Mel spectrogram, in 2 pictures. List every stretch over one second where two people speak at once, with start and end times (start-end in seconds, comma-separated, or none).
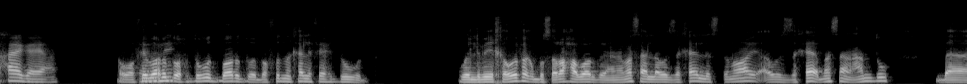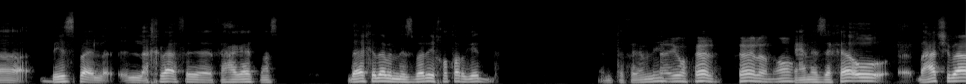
none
